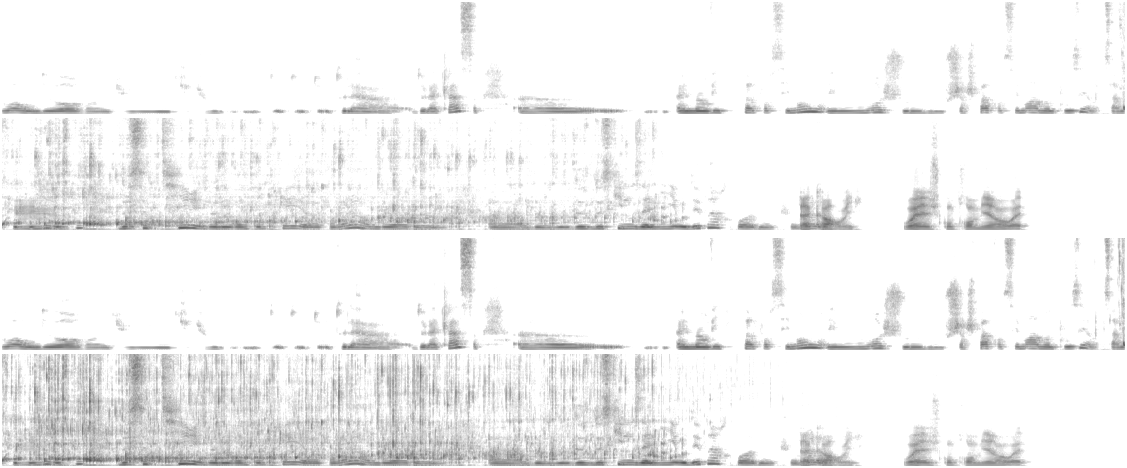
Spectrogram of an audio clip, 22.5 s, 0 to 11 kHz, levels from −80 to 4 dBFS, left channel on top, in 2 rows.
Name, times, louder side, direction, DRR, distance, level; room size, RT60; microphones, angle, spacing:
voice 1, 0.0-19.5, right 2 dB, 20° right, 0.4 m, -42 dB
Trickle dribble / Fill (with liquid), 10.9-18.4, right 7 dB, 75° right, 0.6 m, -41 dB
voice 2, 11.4-11.9 19.2-19.8 20.3-21.4, left 4 dB, 35° left, 0.7 m, -41 dB
6.5 x 2.7 x 2.8 m
head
